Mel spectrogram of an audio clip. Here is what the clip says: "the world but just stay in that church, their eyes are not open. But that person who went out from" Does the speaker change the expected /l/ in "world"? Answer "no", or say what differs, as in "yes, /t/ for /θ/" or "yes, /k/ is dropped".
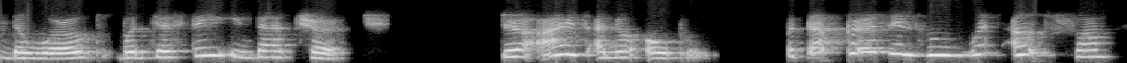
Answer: no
